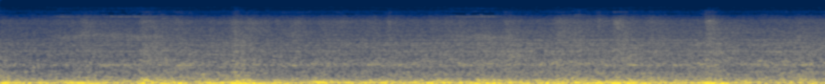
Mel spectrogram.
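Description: Passenger express train rolling slowly into a station: a steady low rumble of the running coach.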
